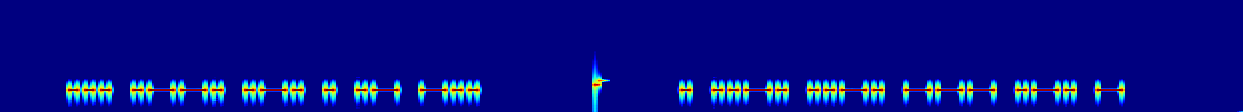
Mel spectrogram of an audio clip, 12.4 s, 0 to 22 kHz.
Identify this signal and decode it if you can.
Morse code, heard as a keyed tone, about 16 wpm, 700 Hz. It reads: SPREAD EFFORT
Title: Sentences from Top 1200 Words - New Word Drill Alt - 15wpm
